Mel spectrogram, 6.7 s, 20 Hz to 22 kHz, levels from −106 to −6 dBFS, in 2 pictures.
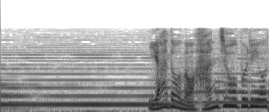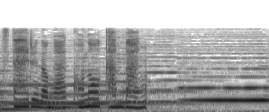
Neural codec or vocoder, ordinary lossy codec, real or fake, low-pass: none; none; real; none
